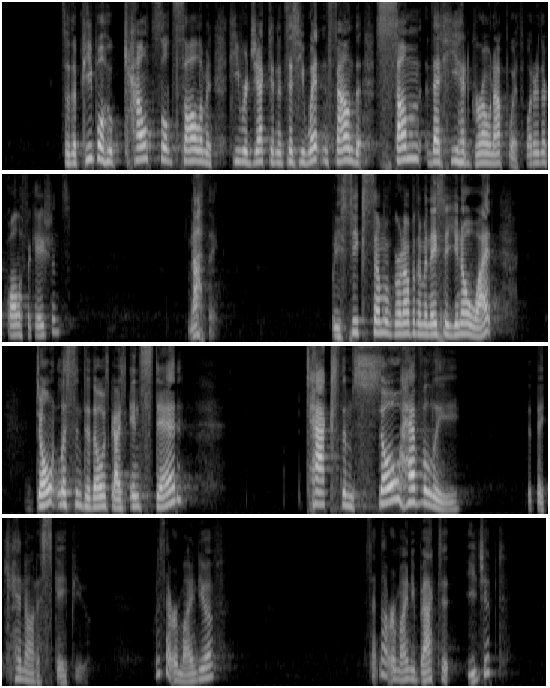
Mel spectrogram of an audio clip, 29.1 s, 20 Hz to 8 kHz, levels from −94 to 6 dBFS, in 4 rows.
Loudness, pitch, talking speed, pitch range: -28 LUFS, 185 Hz, 150 wpm, 165-210 Hz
